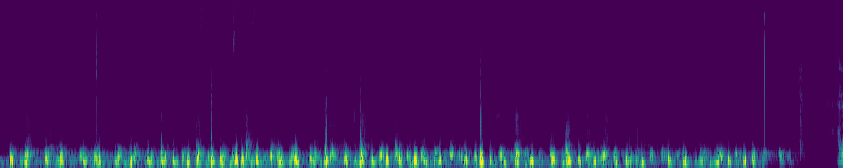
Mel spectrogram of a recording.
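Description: Rapid, completely irregular heart sounds tumbling with no steady rhythm, like shoes in a washing machine: atrial fibrillation in a dog.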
